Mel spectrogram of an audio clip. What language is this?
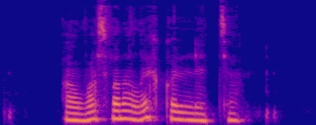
Ukrainian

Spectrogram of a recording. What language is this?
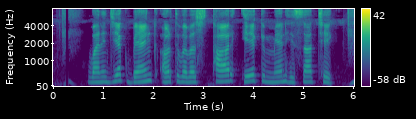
Magahi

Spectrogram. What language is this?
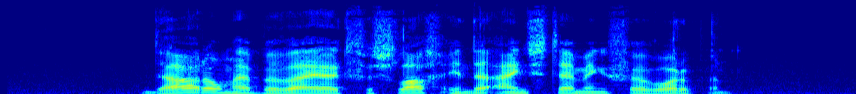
Dutch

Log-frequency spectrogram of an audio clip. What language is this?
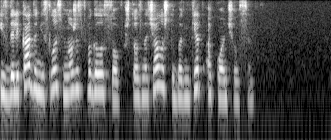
Russian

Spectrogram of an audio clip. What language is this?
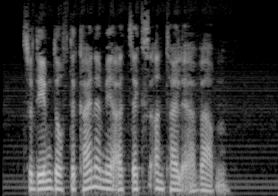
German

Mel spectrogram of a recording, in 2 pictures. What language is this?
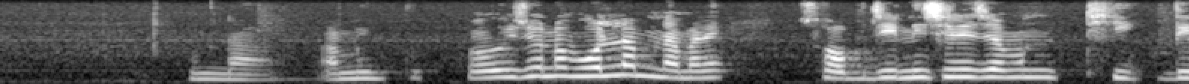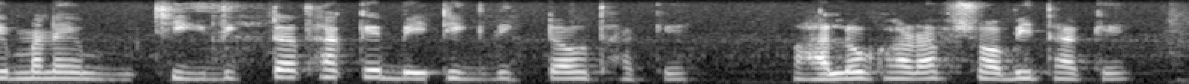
Bangla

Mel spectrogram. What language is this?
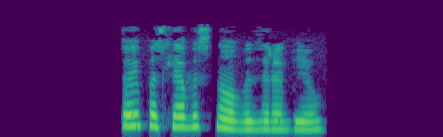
Belarusian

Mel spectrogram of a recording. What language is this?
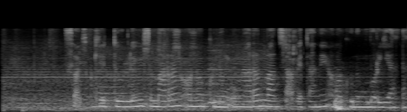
Javanese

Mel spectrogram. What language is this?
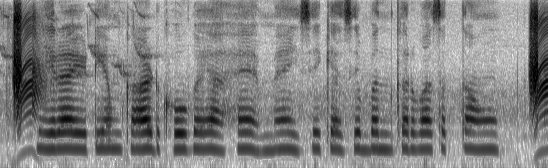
Hindi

